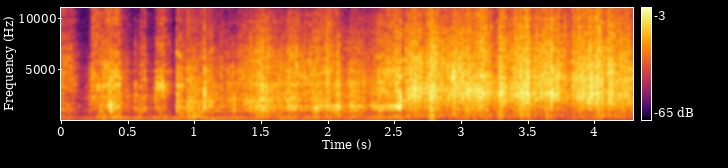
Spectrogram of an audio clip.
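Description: A few sharp clicks of thin cardboard box flaps being folded open, then white tissue paper wrapping crinkling and rustling continuously as it is pulled out and unwrapped.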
